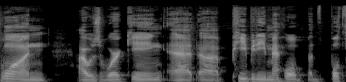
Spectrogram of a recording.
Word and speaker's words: Peabody: That's the town, but it's spelled Peabody. – Okay. – P-E-A-B-O-D-Y, but in Mass, you pronounce it PBD.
